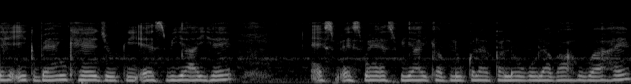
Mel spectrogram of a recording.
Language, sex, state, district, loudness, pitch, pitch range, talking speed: Hindi, female, Uttar Pradesh, Etah, -34 LUFS, 195 Hz, 190-200 Hz, 180 wpm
